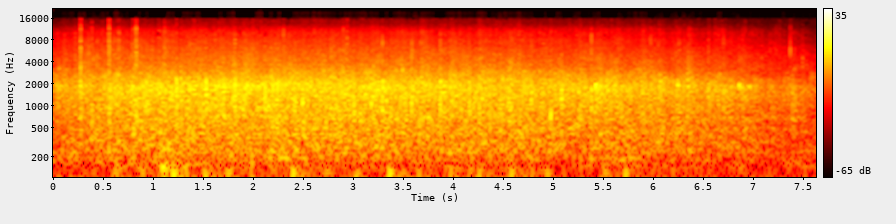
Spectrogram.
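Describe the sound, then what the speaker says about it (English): Sustained applause from a large audience at a high school graduation ceremony, dense and even clapping that carries steadily and begins fading slightly near the end. "So a special round of applause for them."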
